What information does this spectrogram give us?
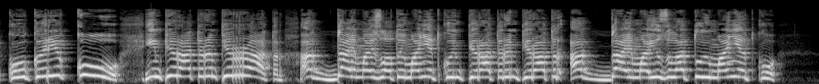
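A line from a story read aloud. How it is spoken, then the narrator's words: Rooster crowing louder. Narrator (Russian): петушок закричал еще громче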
